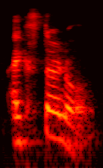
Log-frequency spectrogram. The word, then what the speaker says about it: external: not s it's consultant external external okay um the the stress here stress on number two syllables so external external external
